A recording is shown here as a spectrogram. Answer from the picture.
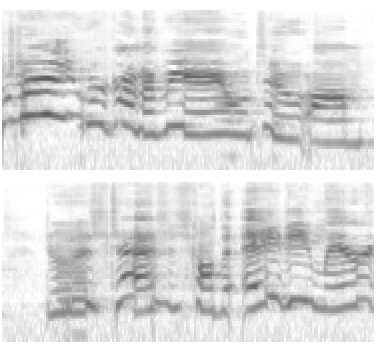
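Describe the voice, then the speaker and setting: In a put-on character voice of extremely high pitch, the speaker goes at a fairly slow pace. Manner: comic, mocking.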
